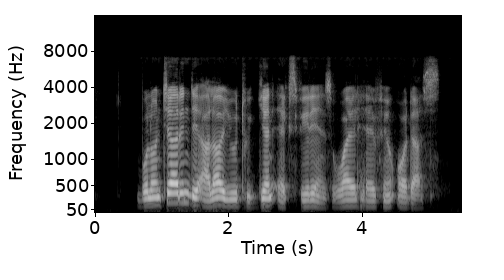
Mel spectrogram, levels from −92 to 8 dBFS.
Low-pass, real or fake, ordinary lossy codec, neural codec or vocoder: 7.2 kHz; real; none; none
